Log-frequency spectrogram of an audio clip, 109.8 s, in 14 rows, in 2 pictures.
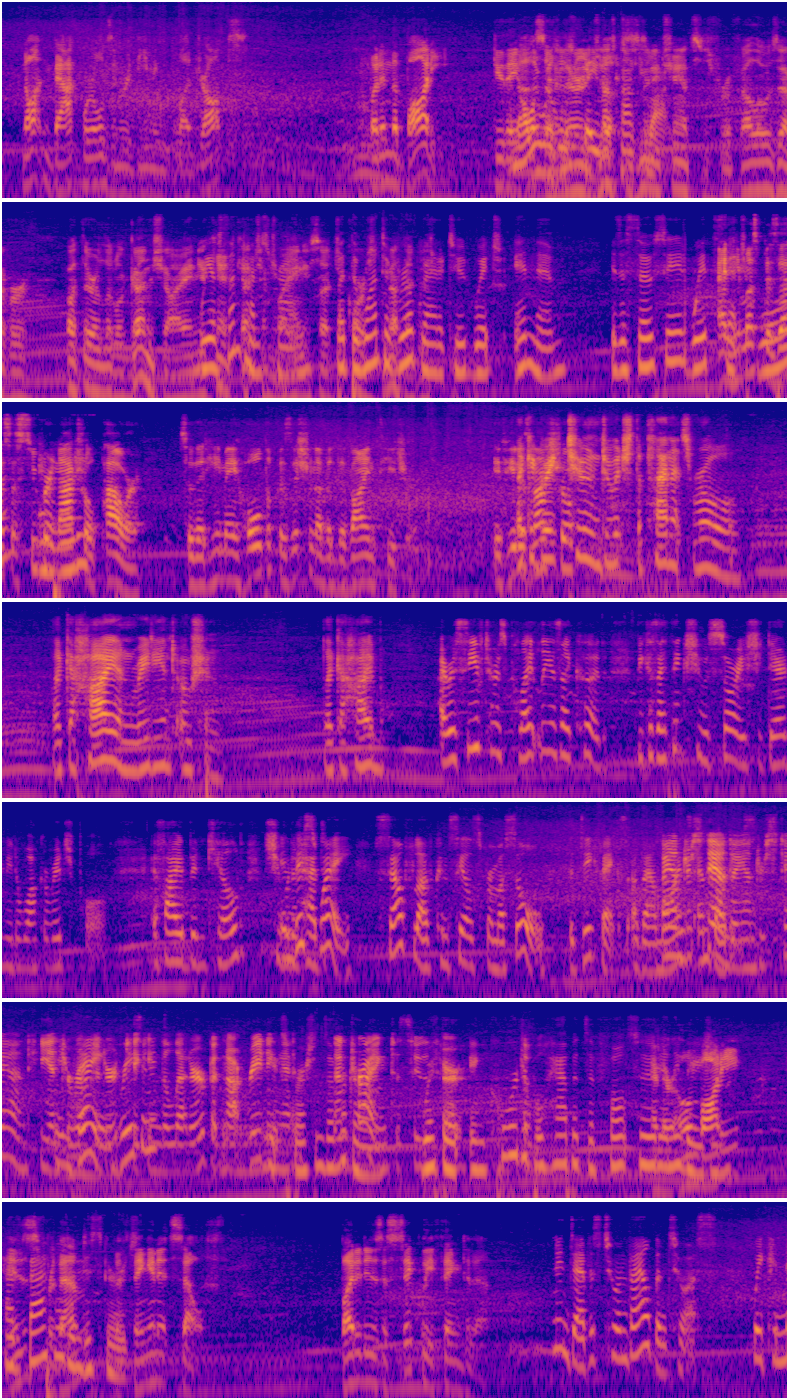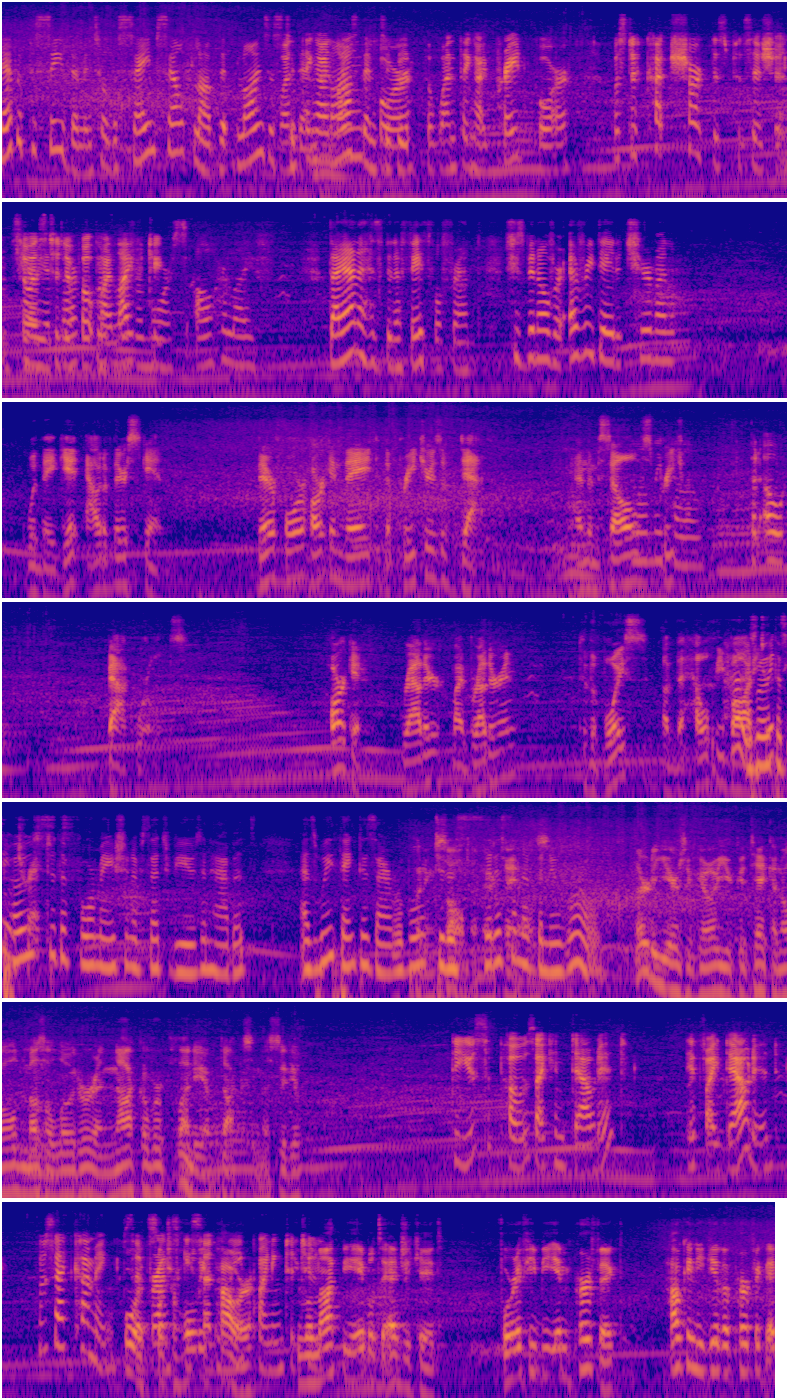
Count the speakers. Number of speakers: nine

